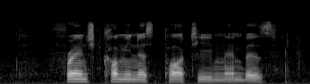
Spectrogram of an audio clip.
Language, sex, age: English, male, 22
